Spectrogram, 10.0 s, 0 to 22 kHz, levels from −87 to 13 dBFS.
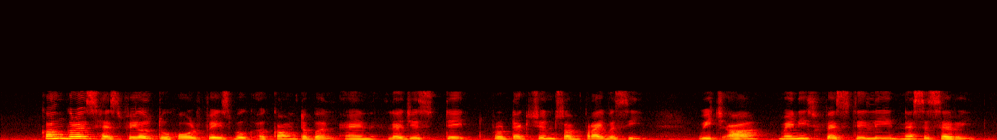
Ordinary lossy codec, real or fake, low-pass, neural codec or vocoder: none; real; none; none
